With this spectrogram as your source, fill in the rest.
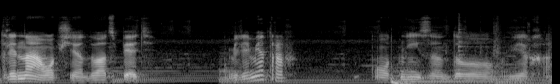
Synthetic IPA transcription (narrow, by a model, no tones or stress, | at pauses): d̪lʲɪnaopɕːɪjəd̪vat̪sə̥t̚ʲpʲætʲ | mʲɪlʲɪmʲe̞t̪ɾəf | o̰t̪nʲizəd̪ovʲerxə̰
